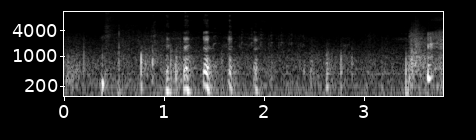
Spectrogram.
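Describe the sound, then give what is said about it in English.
Fireworks set off by families popping and crackling across the neighbourhood and surrounding streets on Guy Fawkes Night in Auckland, a scattered series of faint, irregular bangs over a low background rumble, with a slightly louder burst near the end. “I love Guy Fawkes, although some people can be very irresponsible with fireworks”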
